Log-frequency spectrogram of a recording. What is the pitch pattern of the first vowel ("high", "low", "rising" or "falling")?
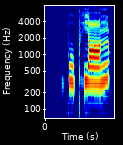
rising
